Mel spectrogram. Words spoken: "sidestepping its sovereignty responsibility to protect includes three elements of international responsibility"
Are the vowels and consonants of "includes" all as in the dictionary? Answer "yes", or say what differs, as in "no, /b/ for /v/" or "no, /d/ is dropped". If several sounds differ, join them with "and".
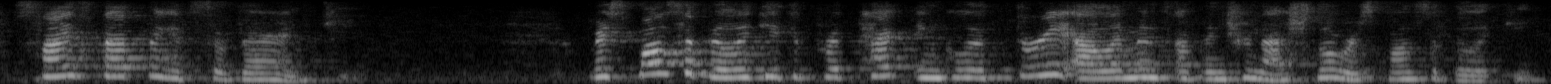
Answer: no, /z/ is dropped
